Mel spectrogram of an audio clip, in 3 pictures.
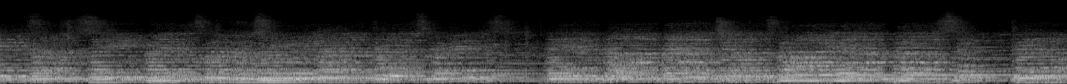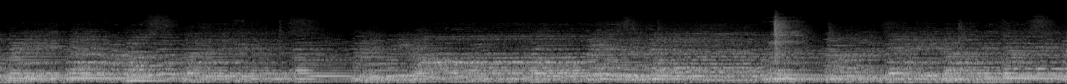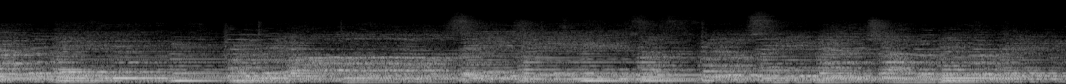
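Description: A group of voices singing a hymn together, sustained and continuous.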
